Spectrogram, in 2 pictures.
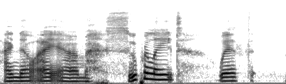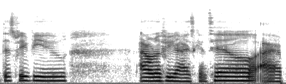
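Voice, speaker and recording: A woman's voice: on the low side, fairly even intonation, slow, creaky, a little mellow, no echo. A woman with a nasal, congested voice giving a chatty, casual TV recap straight to her viewers. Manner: chatty, conversational, addressing viewers directly. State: congested with cold or allergies. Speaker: video reviewer and channel host.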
